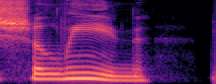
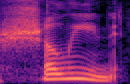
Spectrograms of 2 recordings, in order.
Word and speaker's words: Chalene: It's Shalene. It rhymes with Celine. And the first couple syllables, shuh, like shut the door, Shalene.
